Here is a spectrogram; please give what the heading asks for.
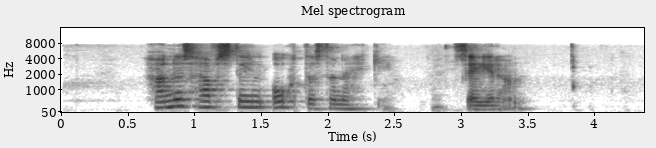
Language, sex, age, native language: Icelandic, female, 20-29, Icelandic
